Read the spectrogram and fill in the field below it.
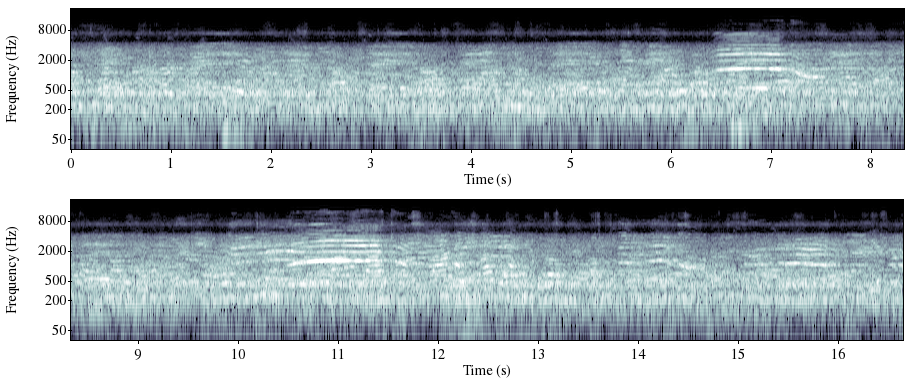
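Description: A large crowd of men and women murmurs and calls out outdoors.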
